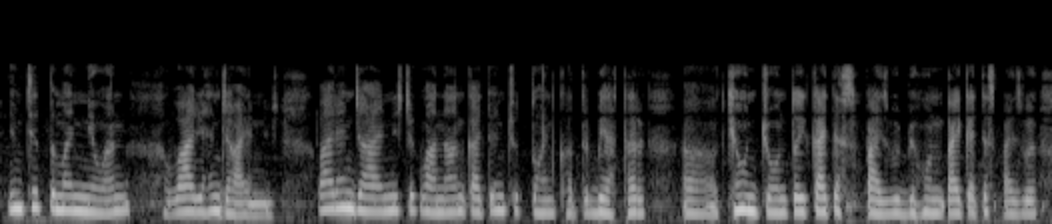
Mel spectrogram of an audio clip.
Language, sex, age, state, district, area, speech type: Kashmiri, female, 45-60, Jammu and Kashmir, Budgam, rural, spontaneous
